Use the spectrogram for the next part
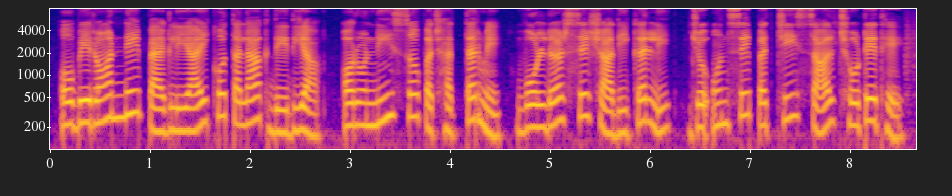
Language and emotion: Hindi, neutral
